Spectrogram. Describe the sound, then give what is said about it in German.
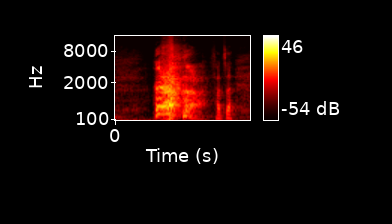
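A single loud sneeze bursts out with a sharp, breathy explosion, followed by a couple of brief, quiet vocal sounds. “Ich habe es benossen. Benießt.”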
